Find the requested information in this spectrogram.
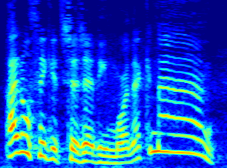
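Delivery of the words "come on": high, drawn-out coaxing "Come on"; tempting devil. Retold or imitated. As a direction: coax it like a sly devil. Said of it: "the devil says".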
